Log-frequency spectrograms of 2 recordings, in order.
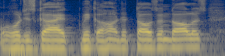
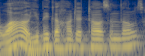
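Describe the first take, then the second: First: It sounds jealous and resentful. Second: It sounds admiring and impressed.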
